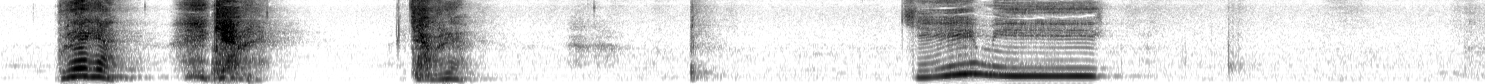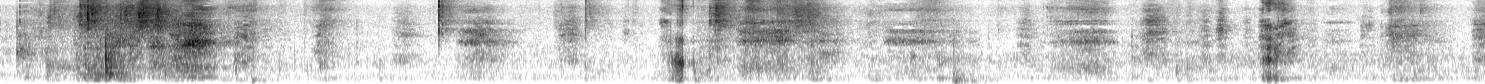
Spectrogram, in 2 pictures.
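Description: A small dog, a Pekingese, lets out a quick series of high, sharp barks followed by a longer rising, whining yelp. Human voices and indoor chatter fill the rest of the recording.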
